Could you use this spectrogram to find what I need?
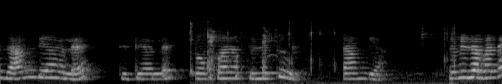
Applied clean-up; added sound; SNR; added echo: none; Chewing, mastication / Cough; 14 dB; reverberation time 0.3 s.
